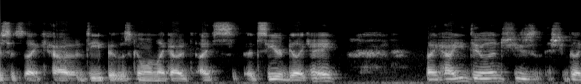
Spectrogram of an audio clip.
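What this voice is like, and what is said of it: Usual voice. Nothing is said of it.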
